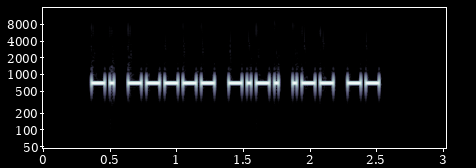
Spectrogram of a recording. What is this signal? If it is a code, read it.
Morse code, heard as a keyed tone, about 34 wpm, 700 Hz. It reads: N0CWM
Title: USA Call Signs - 5 Characters - Repeated 3x - 35wpm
